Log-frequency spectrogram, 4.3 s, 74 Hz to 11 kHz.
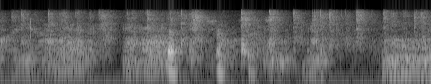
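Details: A 10-week-old Lhasa Apso puppy gives rough, throaty growls mixed with short whimpering yelps while being dragged around in play by a Patterdale cross.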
